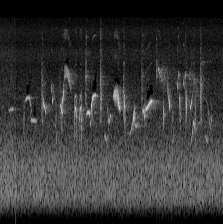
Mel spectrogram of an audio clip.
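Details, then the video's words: Orchard oriole song: a rapid, jumbled run of varied whistles and raspy chatters tumbling up and down, somewhat like a Baltimore oriole's but more jumbled and raspy, over faint background hiss. "Their vocalization is a little bit similar to the Baltimore, but it's a little more jumbled and a little more raspy."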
